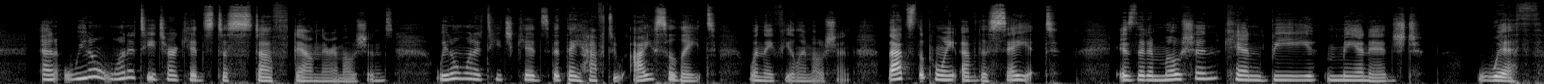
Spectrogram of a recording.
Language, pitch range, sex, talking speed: English, 160-200 Hz, female, 165 wpm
